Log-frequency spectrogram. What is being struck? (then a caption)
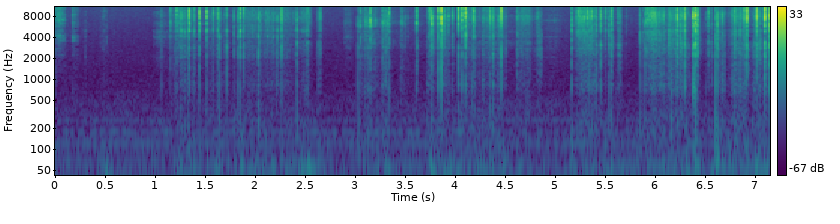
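Engraved bamboo spoon. Long nails scratch the bowl and handle of a long, solid, engraved bamboo spoon held in the hands. The clip is made of quick, bright, dry scratching strokes that come in dense bursts with brief quieter gaps. Beneath them sits a faint, steady low hum.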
